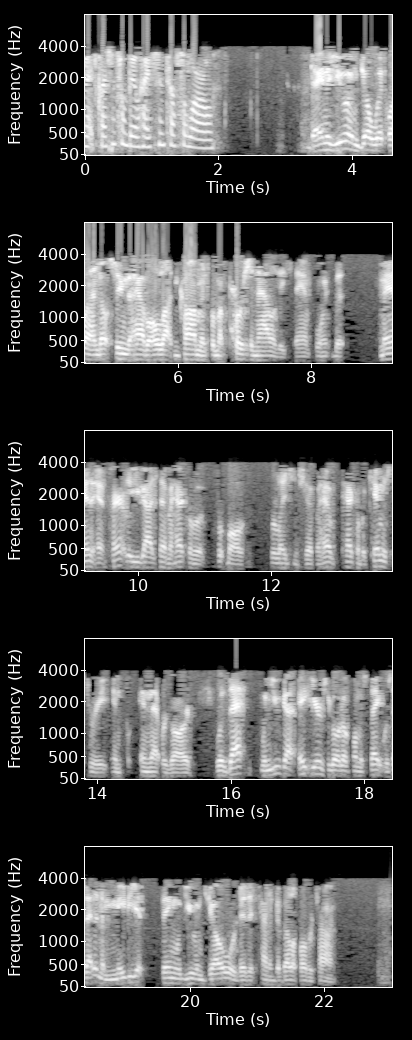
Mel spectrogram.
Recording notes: on his weekly Big 12 teleconference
